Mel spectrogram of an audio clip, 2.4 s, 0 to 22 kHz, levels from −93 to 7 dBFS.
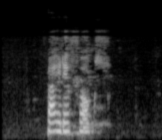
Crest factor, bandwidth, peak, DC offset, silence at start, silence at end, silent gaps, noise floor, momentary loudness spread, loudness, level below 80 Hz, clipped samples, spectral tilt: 18 dB; 9.2 kHz; -2 dBFS; under 0.1%; 0.7 s; 0.9 s; none; -66 dBFS; 15 LU; -17 LUFS; -68 dBFS; under 0.1%; -4 dB/octave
